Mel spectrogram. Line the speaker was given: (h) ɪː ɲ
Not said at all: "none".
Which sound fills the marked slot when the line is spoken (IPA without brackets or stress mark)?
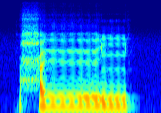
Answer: ħ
